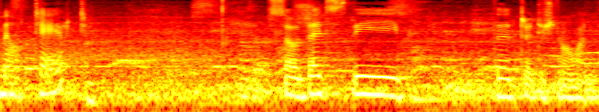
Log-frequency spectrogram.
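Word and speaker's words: melktert: Other than that, we do the milk tart, which is a melt tart in Afrikaans.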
